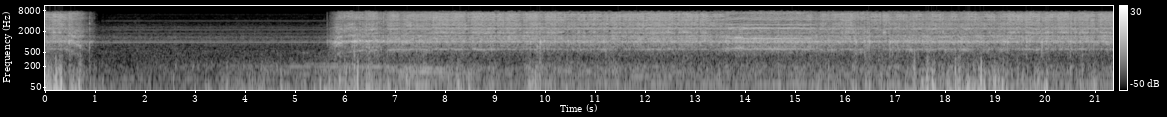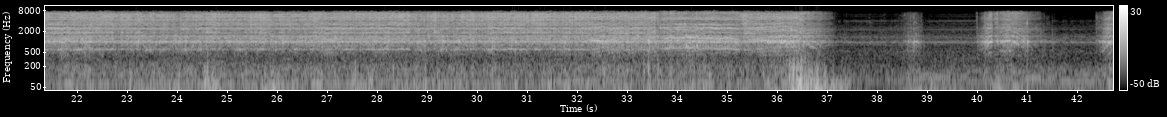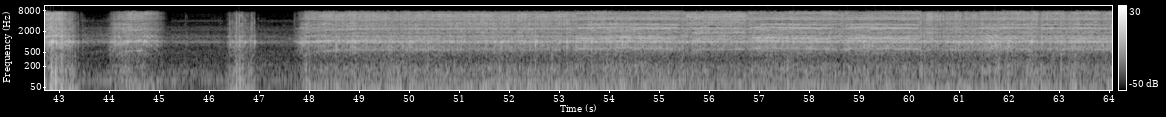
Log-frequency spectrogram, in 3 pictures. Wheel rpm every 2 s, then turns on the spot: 60, 0, 10, 120, 160, 160, 160, 160, 160, 160, 160, 160, 160, 160, 160, 160, 160, 160, 70, 0, 40, 20, 40, 20, 130, 160, 160, 160, 160, 160, 160, 160.
none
